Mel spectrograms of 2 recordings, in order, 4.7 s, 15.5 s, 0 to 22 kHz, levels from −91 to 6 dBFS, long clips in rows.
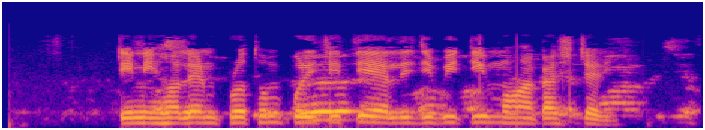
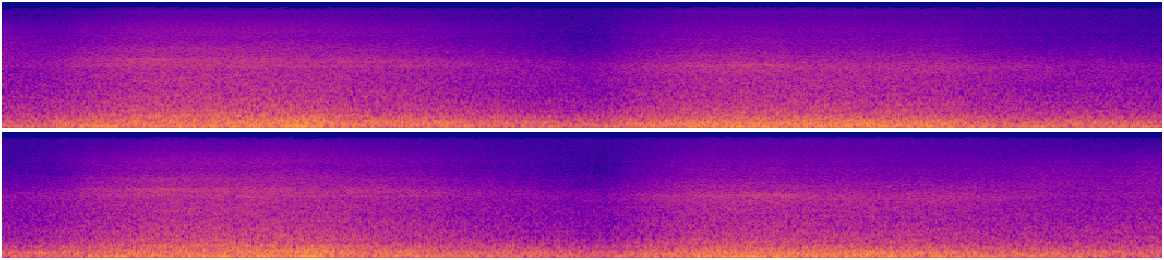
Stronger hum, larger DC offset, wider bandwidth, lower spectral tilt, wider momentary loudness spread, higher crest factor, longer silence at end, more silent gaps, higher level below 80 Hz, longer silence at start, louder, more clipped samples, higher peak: neither; neither; second, 7.4 kHz vs 18 kHz; second, -5 dB/octave vs -6.5 dB/octave; first, 12 LU vs 9 LU; about the same, 14 dB vs 16 dB; about the same, 0.05 s vs 0 s; neither; second, -58 dBFS vs -30 dBFS; first, 0.75 s vs 0 s; first, -14 LUFS vs -25 LUFS; neither; first, -2 dBFS vs -8 dBFS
